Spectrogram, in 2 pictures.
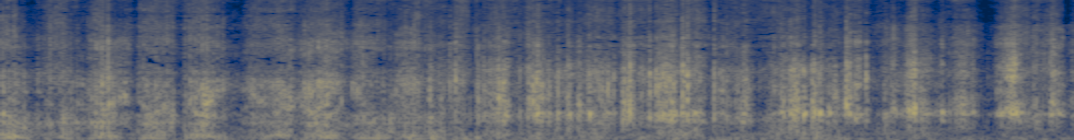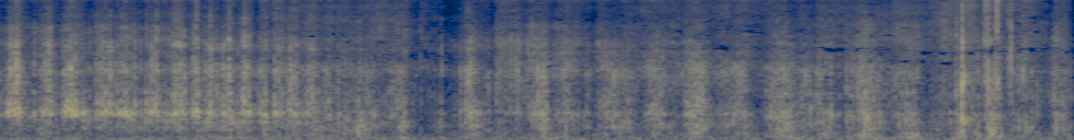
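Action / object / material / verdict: scrape / cardboard light bulb box / cardboard / none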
